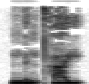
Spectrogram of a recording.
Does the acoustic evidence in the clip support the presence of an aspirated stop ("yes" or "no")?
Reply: yes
